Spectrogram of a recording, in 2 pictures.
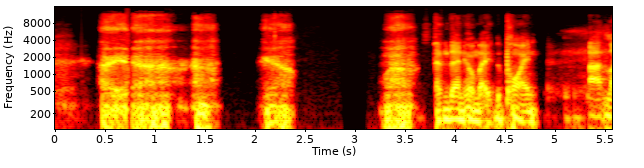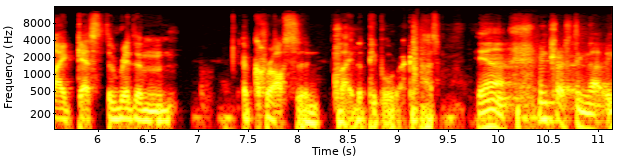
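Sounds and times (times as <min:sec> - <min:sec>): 
person imitating a little grumbling groan: 0:00.4 - 0:02.4
speech: 0:00.6 - 0:01.6, 0:03.8 - 0:06.8, 0:07.4 - 0:11.1.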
